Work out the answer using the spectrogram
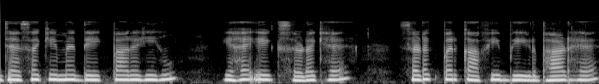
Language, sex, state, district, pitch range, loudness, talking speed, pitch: Hindi, female, Maharashtra, Aurangabad, 205-220 Hz, -12 LUFS, 170 wpm, 215 Hz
